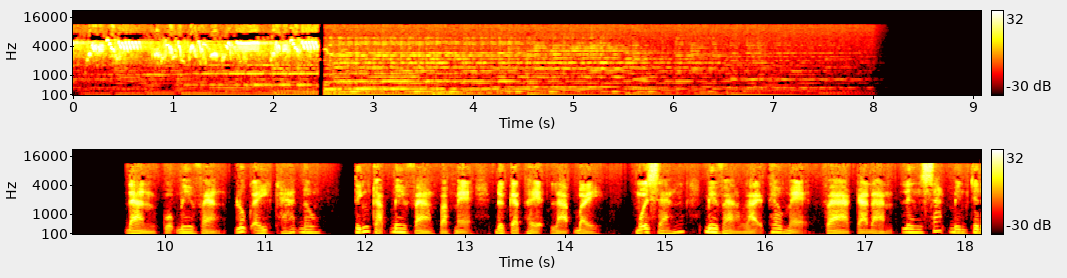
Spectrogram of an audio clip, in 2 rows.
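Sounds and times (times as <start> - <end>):
birds chirping and trilling at dawn at the edge of a forest: 0.0 - 2.5
steady musical backdrop: 0.0 - 8.3
speech: 9.6 - 18.1.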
